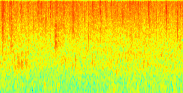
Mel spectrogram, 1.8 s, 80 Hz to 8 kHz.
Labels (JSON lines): {"label": "biophony, damselfish", "recorder": "SoundTrap 500"}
